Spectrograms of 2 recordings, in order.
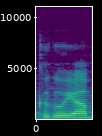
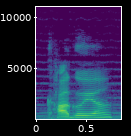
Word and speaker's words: Kaguya: back and forth because i'm so used to calling him kaguya but i know it's probably kaguya it's where the accent is in a name we've probably been saying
